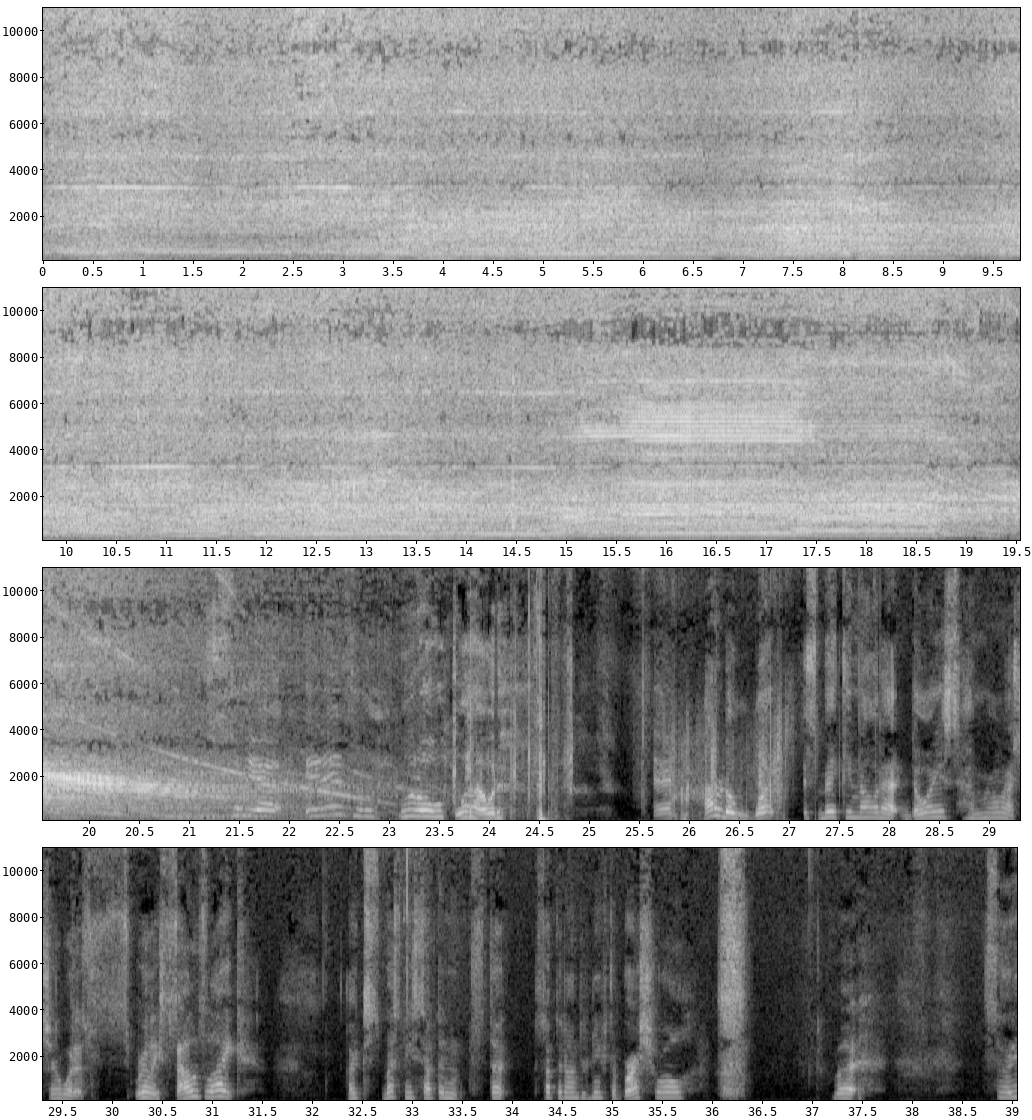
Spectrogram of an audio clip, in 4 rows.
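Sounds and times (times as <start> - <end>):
upright vacuum cleaner running: 0.0 - 24.7.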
